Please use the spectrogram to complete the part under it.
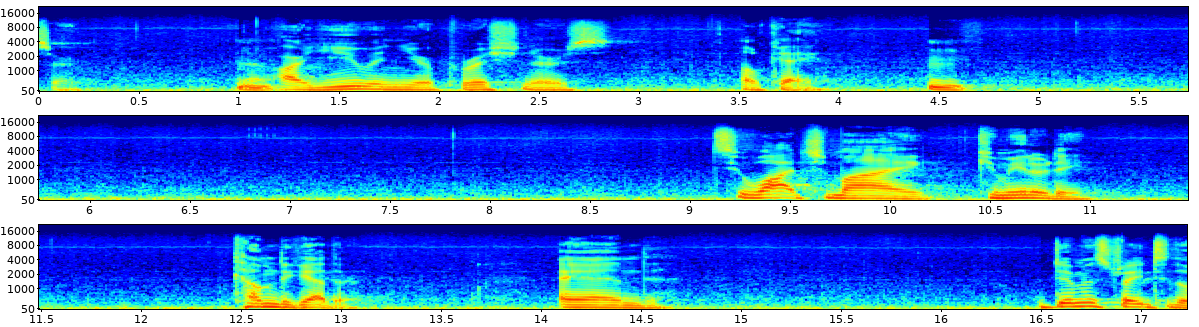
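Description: A man speaks calmly and deliberately into a microphone, in short bursts with pauses.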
